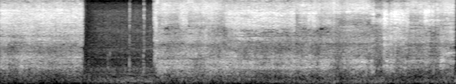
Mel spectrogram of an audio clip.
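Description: Compressed air from a compressor blasts through a car's interior console under a towel in a loud steady hiss, cut off for about a second, then resumes strongly until the end.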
